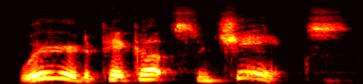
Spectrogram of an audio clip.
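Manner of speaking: put-on cheerful little boy; innocent boy. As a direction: blurt it like a clueless kid. Ben's embarrassing line.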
